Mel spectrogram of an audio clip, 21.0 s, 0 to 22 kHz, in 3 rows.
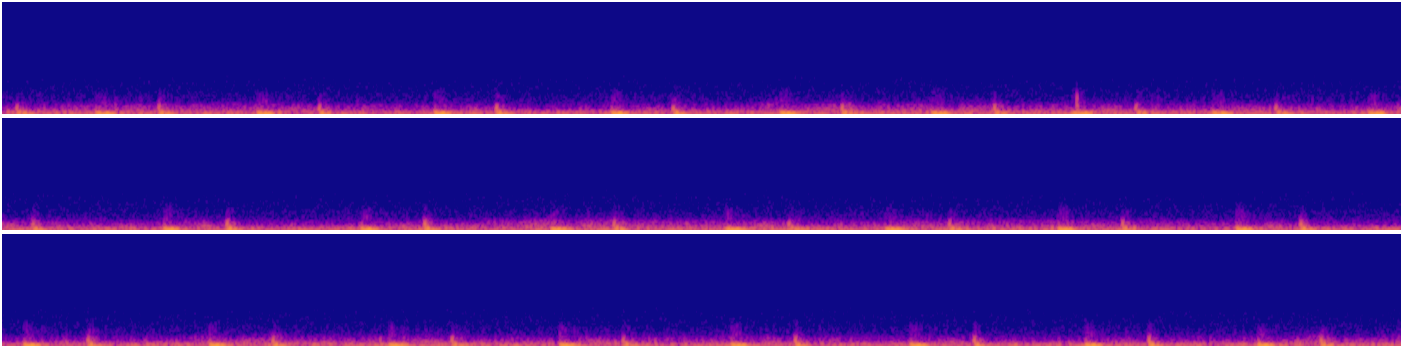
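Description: Steady low thumping heartbeat at about 68 beats a minute, normal heart sounds heard with the patient on the left side.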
